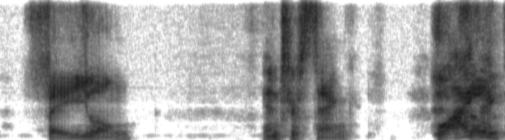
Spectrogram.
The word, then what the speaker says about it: Feilong: Feilong. And then pronounce it like fat dragon. Feilong.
